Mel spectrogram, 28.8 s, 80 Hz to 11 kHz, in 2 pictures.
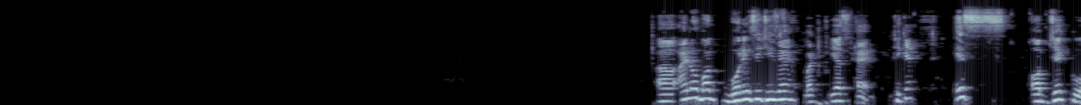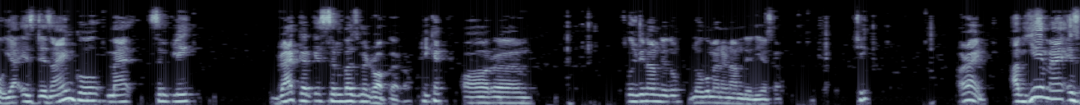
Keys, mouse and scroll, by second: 0.5 ctrl+d, 1.1 click, 1.8 ctrl+g, 1.9 click, 2.5 space, 2.6-5.8 drag, 5.6 space, 5.8 space, 6.0 click, 8.5 alt+scroll down 2, 8.6 space, 8.8-10.9 drag, 10.9 ctrl+g, 11.2 click, 13.3 space, 13.5-21.2 drag, 21.7-22.8 typing, 22.9 Return, 24.4 click, 25.3 Delete, 26.0 space, 26.2 click, 26.5 space, 27.2-28.8 drag.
